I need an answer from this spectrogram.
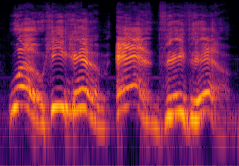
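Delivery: loud, full surfer dude voice with big energy. Voicing Ocean answering the interviewer's questions, in an Ocean surfer boy voice. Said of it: "I'm gonna give Ocean like a surfer boy voice".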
